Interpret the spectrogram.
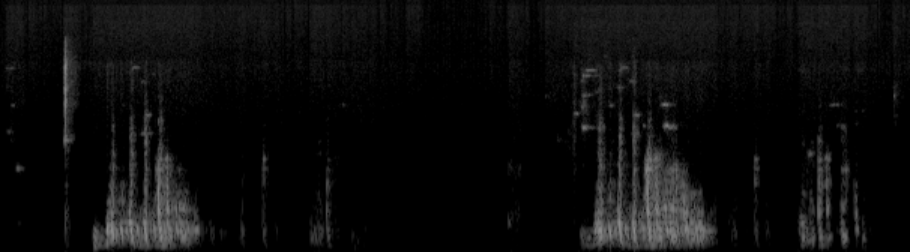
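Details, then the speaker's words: Simulated breaths on a SimMan training manikin with fine popping crackles over each breath: crackles. "this sound is crackles so let's get to the point what is the difference between crack and citation"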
